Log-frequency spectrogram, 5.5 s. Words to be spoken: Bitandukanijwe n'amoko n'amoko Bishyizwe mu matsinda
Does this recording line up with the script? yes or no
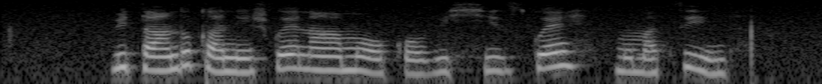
no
